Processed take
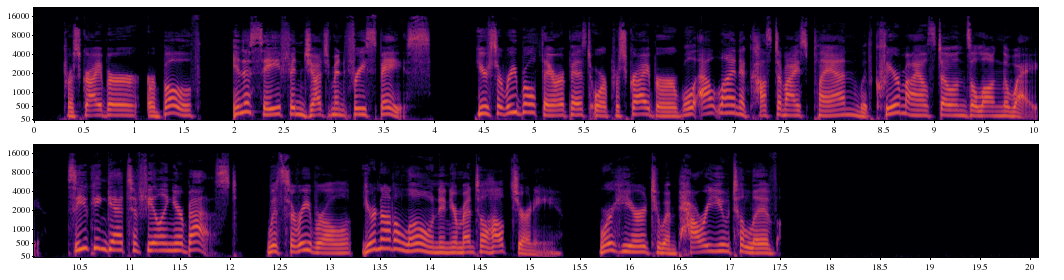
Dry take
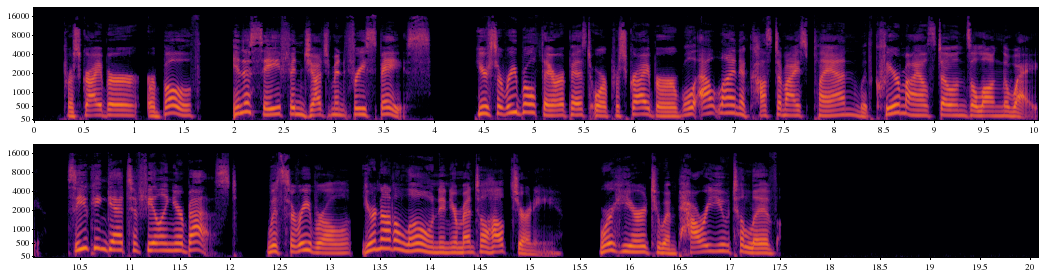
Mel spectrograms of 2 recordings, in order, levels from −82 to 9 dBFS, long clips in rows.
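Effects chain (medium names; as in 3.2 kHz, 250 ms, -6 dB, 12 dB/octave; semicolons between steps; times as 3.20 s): compression 2.5:1, threshold -22 dBFS, peak gain reduction 5.5 dB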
